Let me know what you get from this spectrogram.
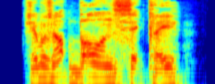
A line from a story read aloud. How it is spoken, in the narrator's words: he barked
